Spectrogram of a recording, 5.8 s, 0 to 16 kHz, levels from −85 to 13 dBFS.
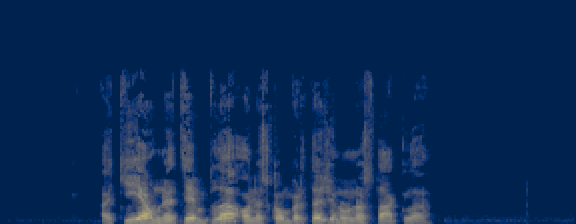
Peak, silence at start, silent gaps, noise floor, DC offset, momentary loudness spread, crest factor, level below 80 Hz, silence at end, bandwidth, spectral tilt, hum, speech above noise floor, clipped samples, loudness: -6 dBFS; 1.05 s; none; -79 dBFS; under 0.1%; 16 LU; 20 dB; -82 dBFS; 1.5 s; 11 kHz; -6 dB/octave; none; 54 dB; under 0.1%; -25 LUFS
